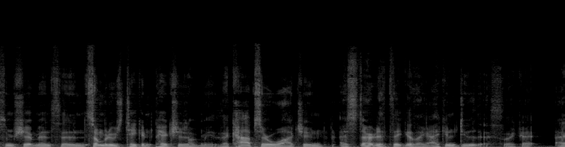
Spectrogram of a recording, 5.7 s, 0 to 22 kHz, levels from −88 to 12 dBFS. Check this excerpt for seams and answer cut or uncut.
cut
